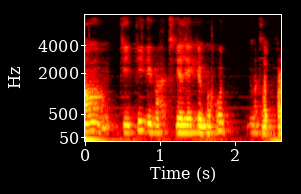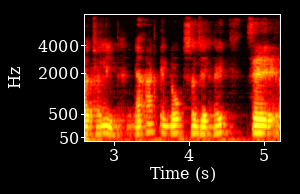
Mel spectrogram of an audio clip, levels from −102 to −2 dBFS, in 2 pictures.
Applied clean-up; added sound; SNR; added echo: neural mask model DeepFilterNet 3.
